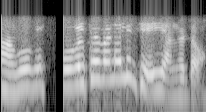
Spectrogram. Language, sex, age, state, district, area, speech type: Malayalam, female, 45-60, Kerala, Kottayam, rural, conversation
